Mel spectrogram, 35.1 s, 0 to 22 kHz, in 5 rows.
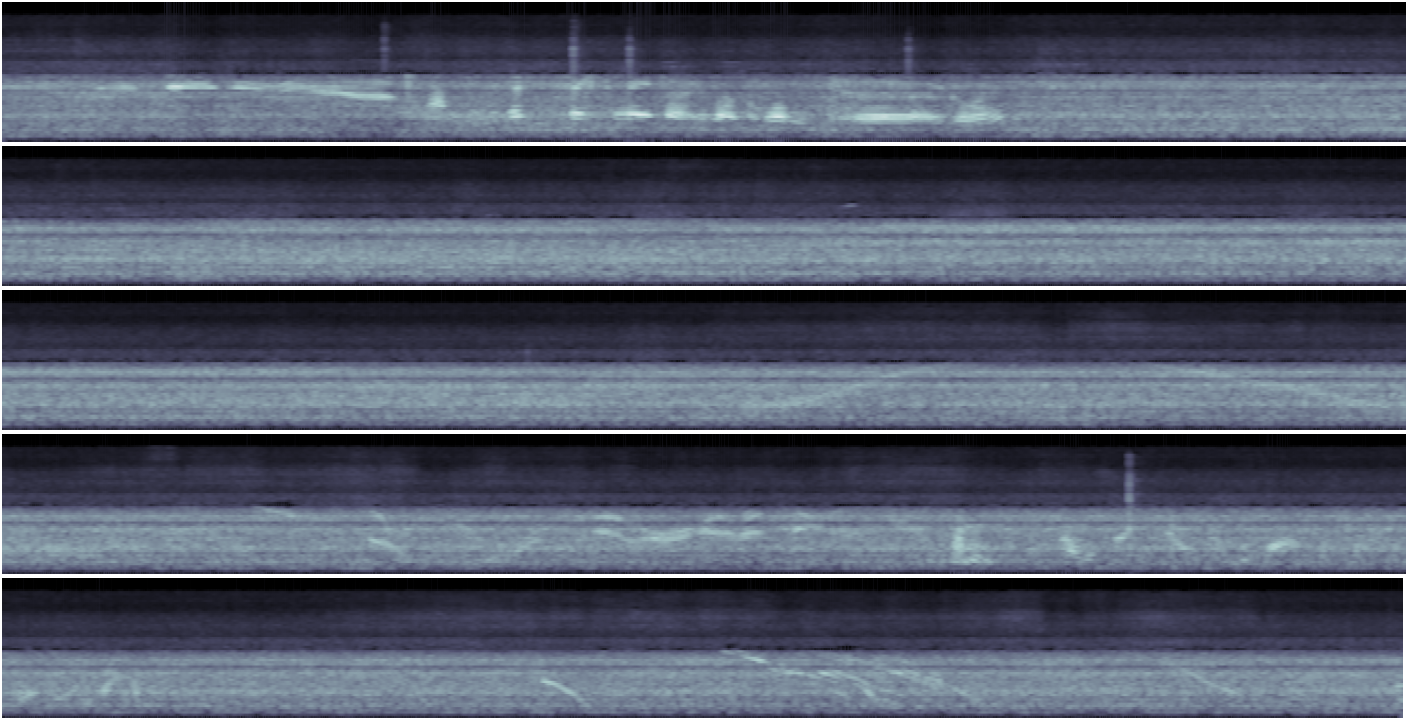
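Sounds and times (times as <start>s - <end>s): radio static hiss: 0.0s - 35.0s.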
